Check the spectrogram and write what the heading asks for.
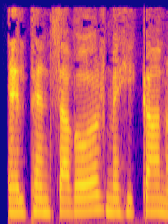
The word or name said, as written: El Pensador Mexicano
